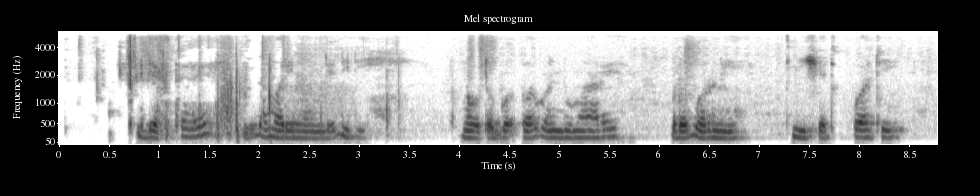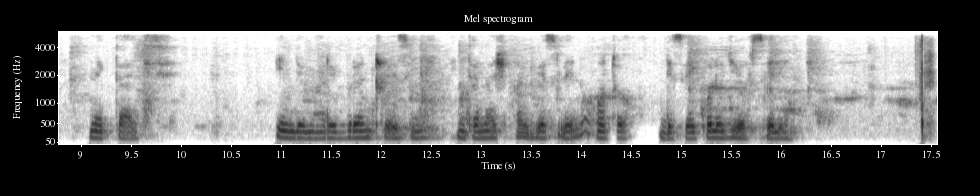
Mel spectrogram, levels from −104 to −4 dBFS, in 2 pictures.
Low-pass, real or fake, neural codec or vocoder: 5.4 kHz; real; none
